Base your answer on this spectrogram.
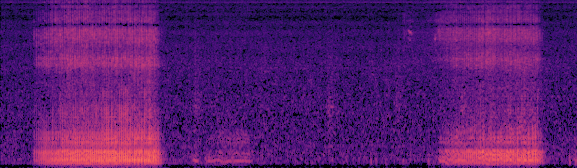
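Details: English Bulldog (Canis lupus familiaris), snoring.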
